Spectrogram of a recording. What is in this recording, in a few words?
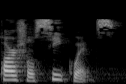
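"Partial sequence", English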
